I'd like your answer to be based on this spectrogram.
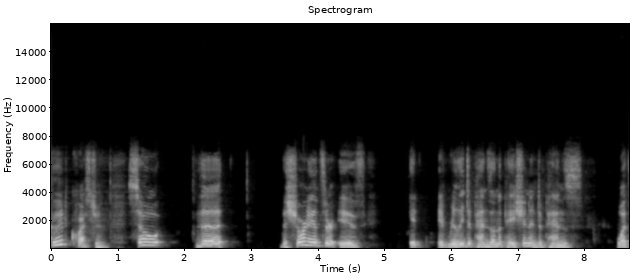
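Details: Woman with unilateral vocal fold paralysis, recorded before treatment, who later had a temporary filler injection and then thyroplasty; vocal fold paralysis (breathy voice).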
